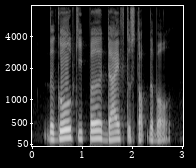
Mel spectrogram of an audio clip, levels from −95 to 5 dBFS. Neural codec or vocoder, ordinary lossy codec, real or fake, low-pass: none; none; real; none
